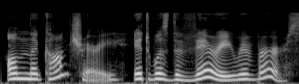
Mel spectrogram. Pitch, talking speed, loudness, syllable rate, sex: 250 Hz, 160 wpm, -17 LUFS, 4.7 syllables/s, female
